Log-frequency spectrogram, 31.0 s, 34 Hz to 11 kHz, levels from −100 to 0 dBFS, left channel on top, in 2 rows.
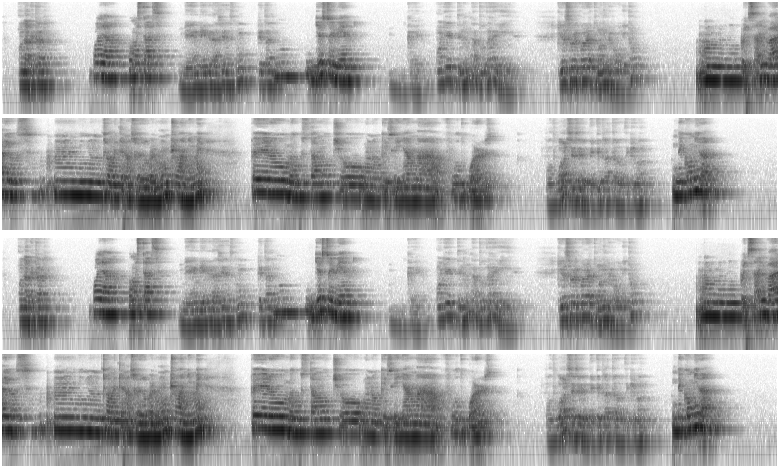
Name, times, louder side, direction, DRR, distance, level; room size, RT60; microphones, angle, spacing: voice 1, 0.3-0.9 3.5-4.9 5.1-5.4 7.7-8.4 8.7-10.2 11.1-12.7 26.4-28.4, equal, ahead, -10 dB, 0.9 m, -31 dB
voice 2, 1.8-3.1 5.4-5.8 6.1-7.0 13.9-19.7 20.5-25.3 28.9-29.7, equal, 65° right, -2 dB, 0.5 m, -20 dB
2.3 x 2.2 x 2.6 m, 0.88 s
head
